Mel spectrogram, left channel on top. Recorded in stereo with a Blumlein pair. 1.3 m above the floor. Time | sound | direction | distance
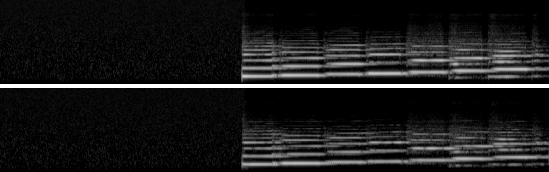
2.4 | a flute | 70° left | 0.7 m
